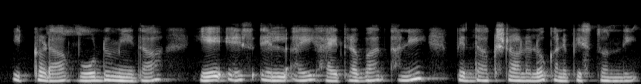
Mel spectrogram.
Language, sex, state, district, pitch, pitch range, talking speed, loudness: Telugu, female, Telangana, Hyderabad, 185 Hz, 175-205 Hz, 95 wpm, -17 LUFS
